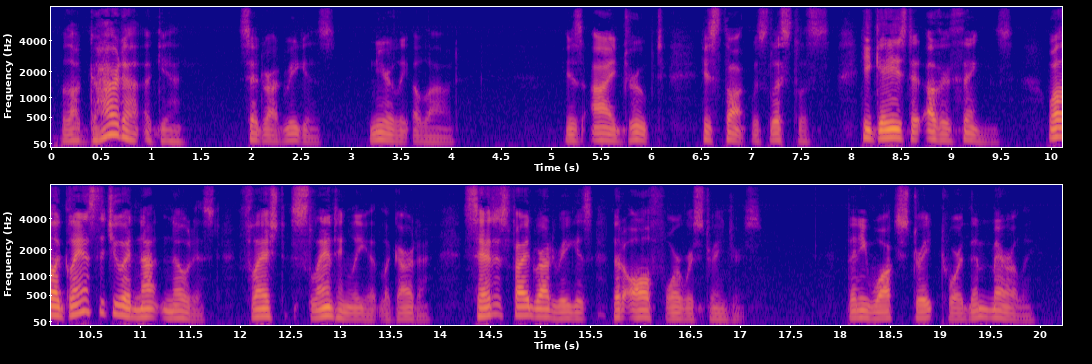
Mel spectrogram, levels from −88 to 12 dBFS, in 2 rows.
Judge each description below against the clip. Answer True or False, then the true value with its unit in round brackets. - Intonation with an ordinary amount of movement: False (5.9 semitones)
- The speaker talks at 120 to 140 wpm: True (135 wpm)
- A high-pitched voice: False (100 Hz)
